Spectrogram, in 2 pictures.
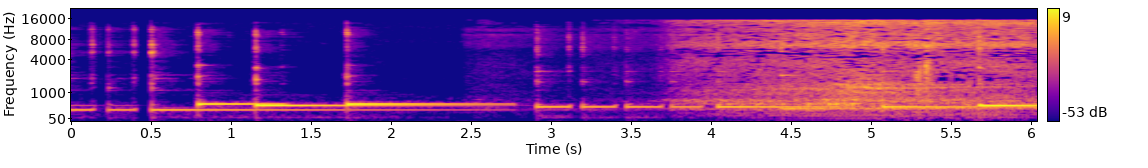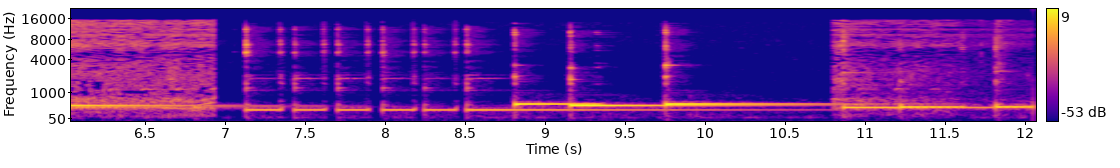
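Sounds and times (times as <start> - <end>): light melodic background music: 0.0 - 12.0.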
